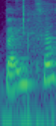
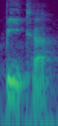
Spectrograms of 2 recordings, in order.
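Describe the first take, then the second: First: The word has an Americanized pronunciation. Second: The word rhymes with Peter. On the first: "sounds like an Americanized version" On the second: "to rhyme with Peter"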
